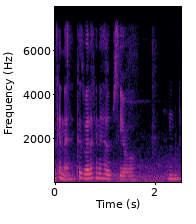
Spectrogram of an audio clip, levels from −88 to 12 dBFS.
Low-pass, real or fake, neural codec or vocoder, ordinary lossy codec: 7.2 kHz; real; none; none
